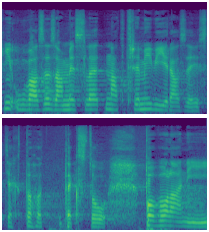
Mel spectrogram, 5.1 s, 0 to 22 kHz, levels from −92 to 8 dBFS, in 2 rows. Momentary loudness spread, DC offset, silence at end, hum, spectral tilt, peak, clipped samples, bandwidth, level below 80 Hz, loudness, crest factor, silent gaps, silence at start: 8 LU; under 0.1%; 0 s; none; -1.5 dB/octave; -4 dBFS; under 0.1%; 16.5 kHz; -50 dBFS; -22 LUFS; 18 dB; none; 0 s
